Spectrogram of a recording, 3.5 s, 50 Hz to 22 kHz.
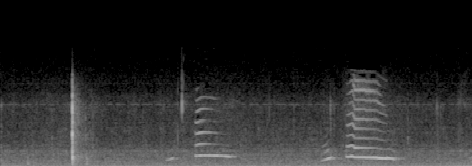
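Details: Young male brown tabby and white kitten born December 24, calling for its mother: two short rising-falling meows about a second apart, the second longer, after a sharp click, in a quiet indoor setting.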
